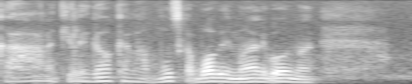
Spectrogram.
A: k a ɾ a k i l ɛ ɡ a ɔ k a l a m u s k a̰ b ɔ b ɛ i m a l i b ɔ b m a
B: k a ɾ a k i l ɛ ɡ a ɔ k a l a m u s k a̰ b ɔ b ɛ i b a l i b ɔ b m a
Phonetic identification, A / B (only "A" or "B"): A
